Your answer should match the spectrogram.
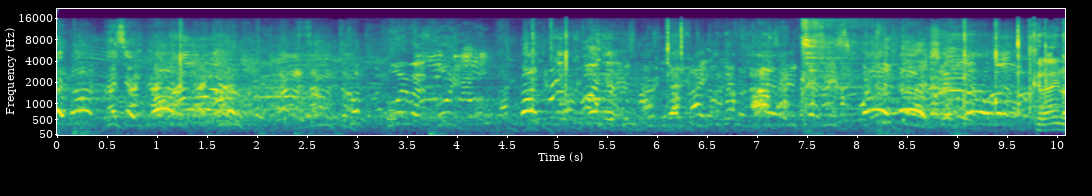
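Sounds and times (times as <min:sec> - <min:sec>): crowd chatter and shouts: 0:00.0 - 0:10.0.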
